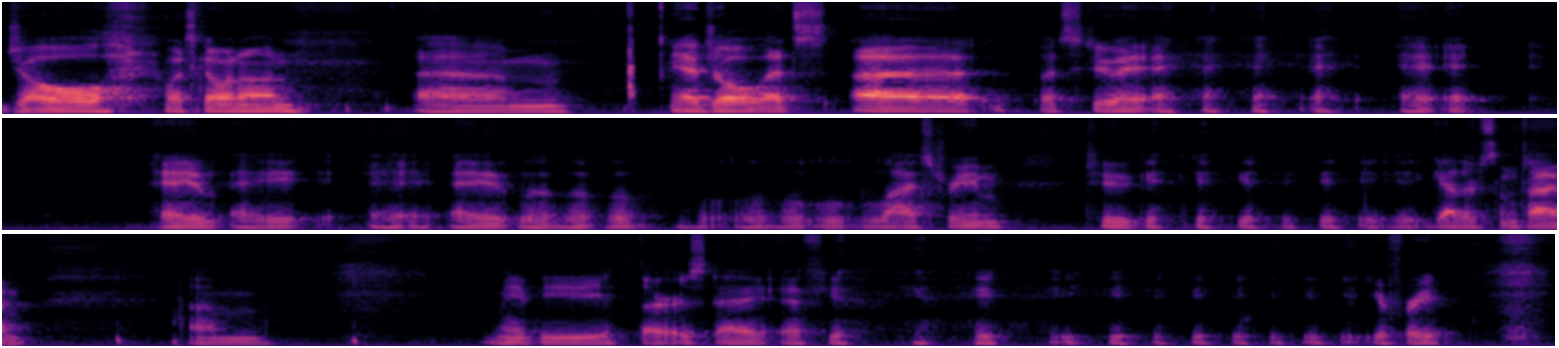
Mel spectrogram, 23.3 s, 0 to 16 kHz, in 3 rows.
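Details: Adult male speech-language pathologist who has stuttered since age 8, for 26 years, speaking without fluency techniques; stuttering with sound, word and phrase repetitions and blocks.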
